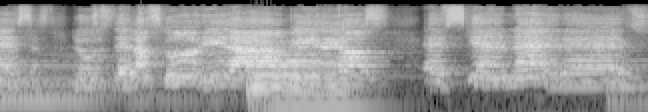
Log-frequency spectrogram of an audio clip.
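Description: Group of women singing a Christian worship song together, held and wordless phrases over sustained low bass notes, with a brief dip about four seconds in.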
